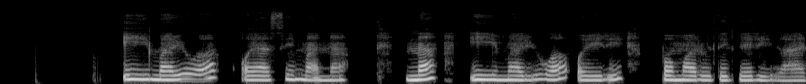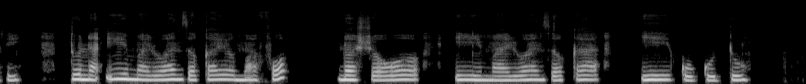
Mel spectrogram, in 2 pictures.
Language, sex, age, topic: Oshiwambo, female, 18-24, finance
